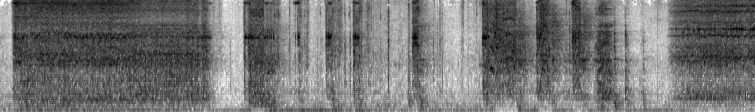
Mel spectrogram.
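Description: Cordless drill with a half-inch twist bit enlarging a pre-drilled hole in a vehicle's lower bumper beam. It runs steadily, stops briefly about three seconds in, then goes in short stop-start runs before running steadily again near the end.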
